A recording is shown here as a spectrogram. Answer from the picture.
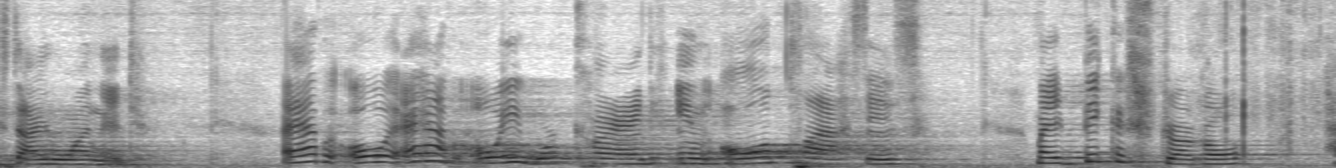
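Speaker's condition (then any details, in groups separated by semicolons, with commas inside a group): Cerebral palsy; apraxia, works on loudness, speed, repetition, speech sounds different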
